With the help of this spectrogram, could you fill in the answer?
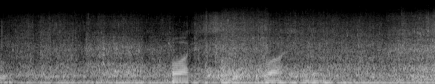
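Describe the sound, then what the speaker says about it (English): Broad rushing roar of ocean waves at the shore as the tide rises, a steady wash with wind noise across the microphone and a couple of brief tonal calls or voices cutting through. "As the tide gets closer and closer and closer, the sound gets louder and louder and louder."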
